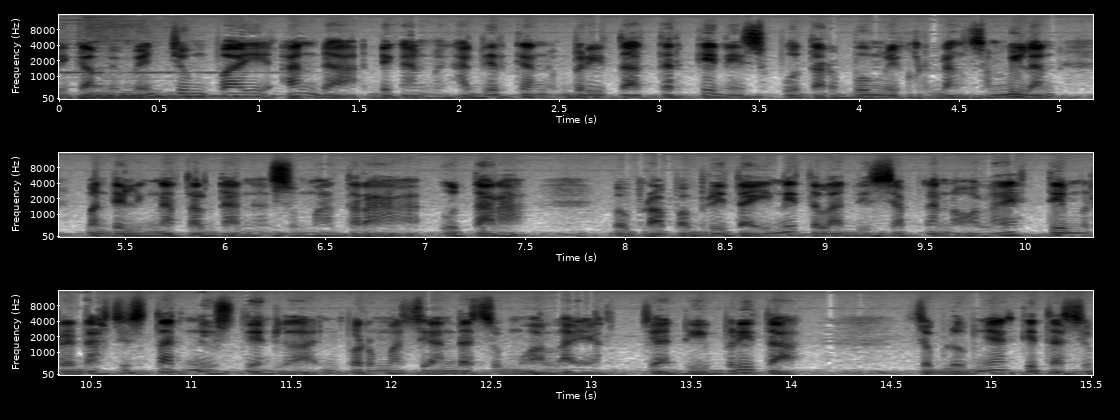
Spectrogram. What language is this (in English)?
Indonesian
